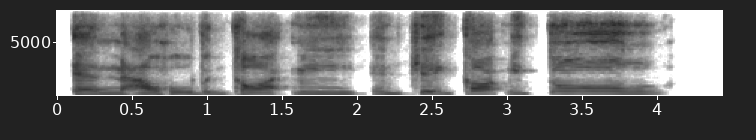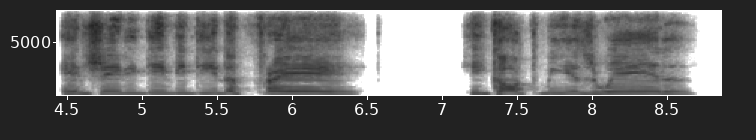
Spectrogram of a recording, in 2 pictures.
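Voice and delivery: very high voice, long stretched-out "too". Doing a bit before naming it: impression of Q and Fee. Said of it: "that's my impression of Q and Fee".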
